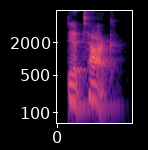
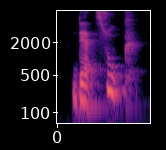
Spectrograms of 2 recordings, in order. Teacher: if there's a G at the end of a syllable or a word, it turns into a K.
